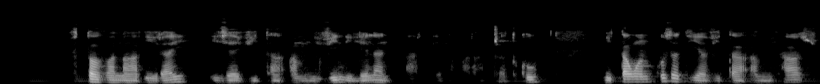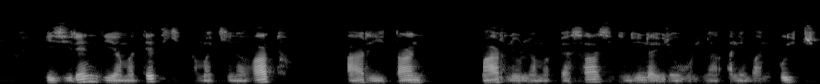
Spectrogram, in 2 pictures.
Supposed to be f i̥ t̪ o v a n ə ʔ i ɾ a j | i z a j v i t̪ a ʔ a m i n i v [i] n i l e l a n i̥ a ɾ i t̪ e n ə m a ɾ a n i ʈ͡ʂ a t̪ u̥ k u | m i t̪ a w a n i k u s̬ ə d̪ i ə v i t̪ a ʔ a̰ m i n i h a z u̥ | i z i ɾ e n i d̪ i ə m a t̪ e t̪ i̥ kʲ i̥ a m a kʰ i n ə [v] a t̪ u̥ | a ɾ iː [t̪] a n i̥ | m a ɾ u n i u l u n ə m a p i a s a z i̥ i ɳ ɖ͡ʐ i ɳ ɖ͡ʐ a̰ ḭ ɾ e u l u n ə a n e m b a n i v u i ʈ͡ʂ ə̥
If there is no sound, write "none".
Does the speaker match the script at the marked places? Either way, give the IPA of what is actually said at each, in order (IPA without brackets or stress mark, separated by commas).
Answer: i, v, t̪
